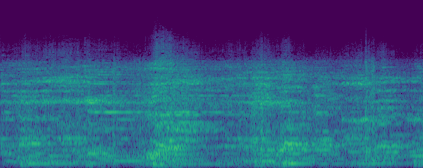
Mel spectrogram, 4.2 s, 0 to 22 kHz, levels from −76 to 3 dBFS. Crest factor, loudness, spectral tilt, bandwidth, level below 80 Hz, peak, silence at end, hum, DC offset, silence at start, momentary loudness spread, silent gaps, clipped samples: 16 dB; -22 LUFS; -4 dB/octave; 12 kHz; -52 dBFS; -8 dBFS; 0 s; none; under 0.1%; 0 s; 6 LU; none; under 0.1%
